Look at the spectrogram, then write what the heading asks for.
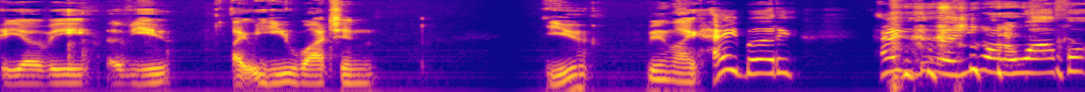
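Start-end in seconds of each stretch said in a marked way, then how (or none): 5.3-8.1 put-on very high voice like talking to a toddler. Imitating the other speaker talking to their child: imitating partner talking to kid. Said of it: "that's a good impression".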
